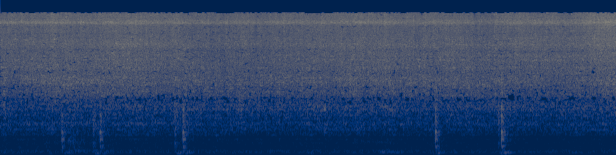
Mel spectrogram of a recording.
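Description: Jackfruit pieces and masala sizzling in a nonstick pan as they are stirred and tossed with a spatula. Several short knocks of the spatula against the pan.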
